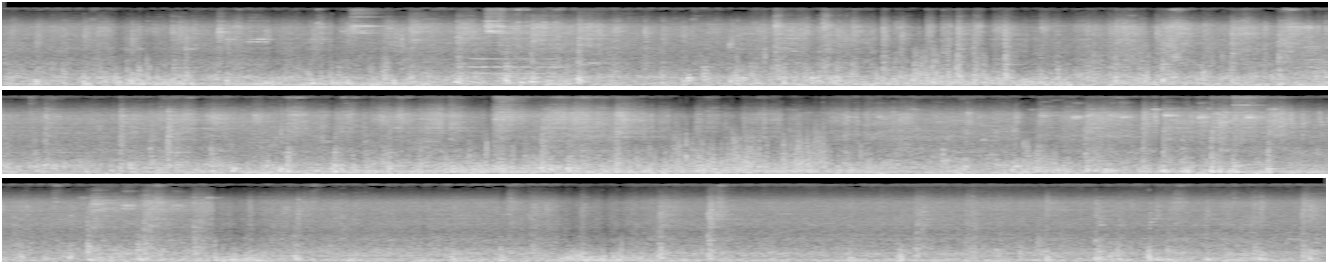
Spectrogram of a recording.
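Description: Indian Railways passenger coach running along the track, heard from its doorway: a steady rumble of wheels on rail with an irregular clickety-clack of the wheels passing over rail joints.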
